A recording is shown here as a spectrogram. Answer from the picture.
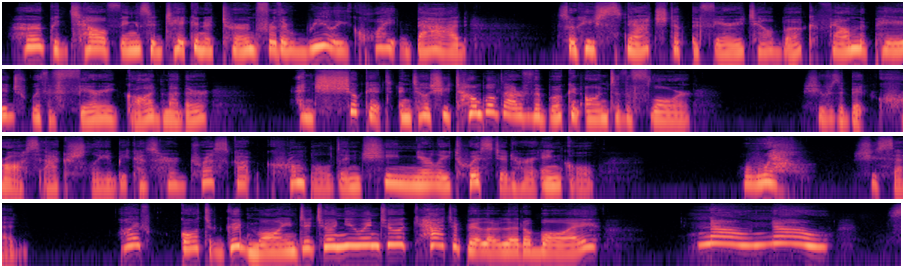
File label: children's, audiobook narration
